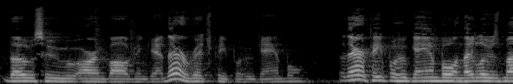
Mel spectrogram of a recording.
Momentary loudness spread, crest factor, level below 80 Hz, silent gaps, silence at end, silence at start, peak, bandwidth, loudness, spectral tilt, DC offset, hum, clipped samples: 14 LU; 18 dB; -72 dBFS; none; 0 s; 0.05 s; -12 dBFS; 17 kHz; -30 LUFS; -5.5 dB/octave; under 0.1%; none; under 0.1%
